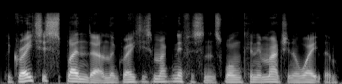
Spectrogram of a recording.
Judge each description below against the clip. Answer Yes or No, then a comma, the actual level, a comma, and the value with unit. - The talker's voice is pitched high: No, low, 110 Hz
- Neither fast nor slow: No, fast, 210 wpm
